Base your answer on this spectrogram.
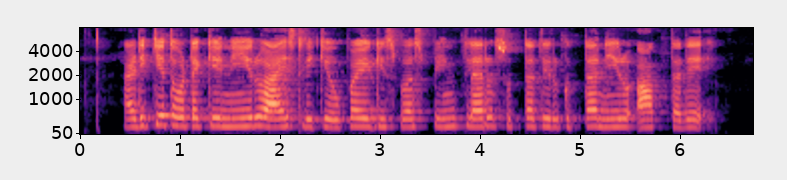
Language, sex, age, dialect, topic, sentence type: Kannada, female, 41-45, Coastal/Dakshin, agriculture, statement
